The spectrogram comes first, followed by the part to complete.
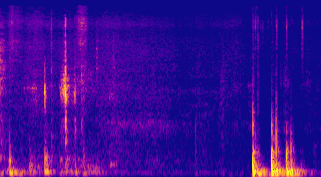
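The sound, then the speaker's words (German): A person opens their door for a package delivery, with a few scattered clunks and a soft rustle, then a brief lull before a louder burst of knocking and rattling handle sounds. “so, ich öffne meine Tür.”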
